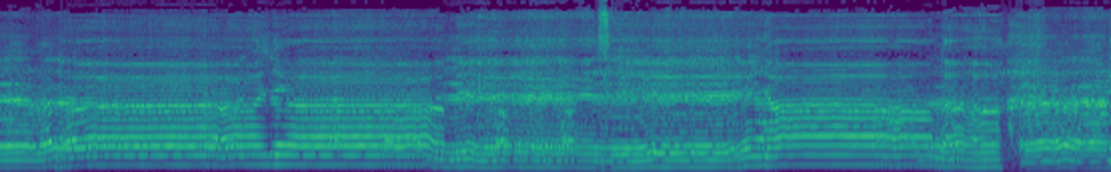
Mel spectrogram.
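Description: A man's solo voice chanting a Karen poem in long, drawn-out notes, the pitch stepping and sliding between held tones. There are short breaks for breath between phrases.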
